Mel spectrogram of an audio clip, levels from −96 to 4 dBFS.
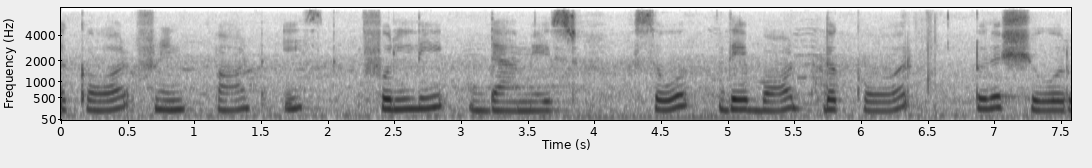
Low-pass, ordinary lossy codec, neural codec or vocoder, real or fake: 7.2 kHz; none; none; real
